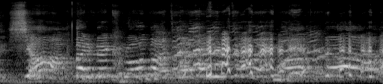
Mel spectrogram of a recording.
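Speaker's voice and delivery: high, loud laughing robot cry; over-the-top mech robot. Retold or imitated. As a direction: ham up the disco robot. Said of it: "this man goes".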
